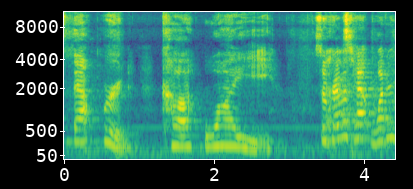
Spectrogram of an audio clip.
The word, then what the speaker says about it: Kauai: Salt from Kauai preserves ancient ways.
